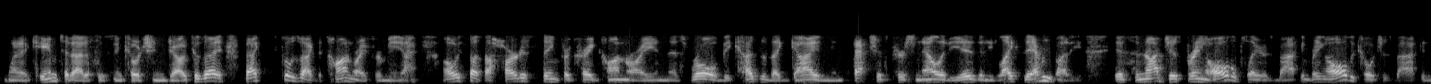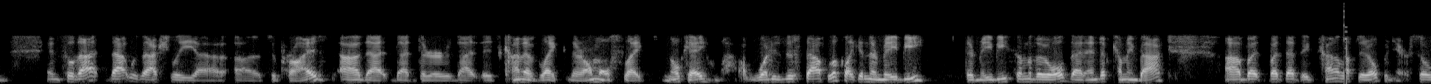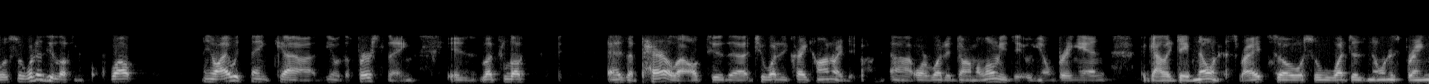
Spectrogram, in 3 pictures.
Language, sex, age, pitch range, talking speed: English, male, 40-59, 110-155 Hz, 240 wpm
